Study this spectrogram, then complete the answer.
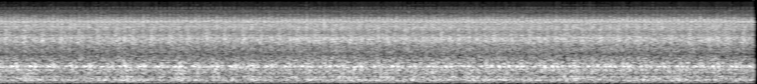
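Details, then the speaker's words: WWII Volkswagen Schwimmwagen air-cooled engine during idle mixture adjustment after carburettor cleaning and fuel filter change, screw turned in until struggling then out until smooth: even steady idle, no stumble or hunting; normal idle. "so you screw it in until the engine really starts to struggle too far okay so it's starting the struggle and then adjust it out till it Smooths"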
